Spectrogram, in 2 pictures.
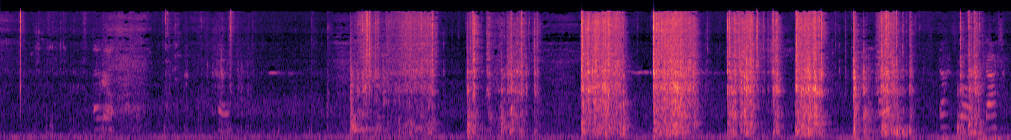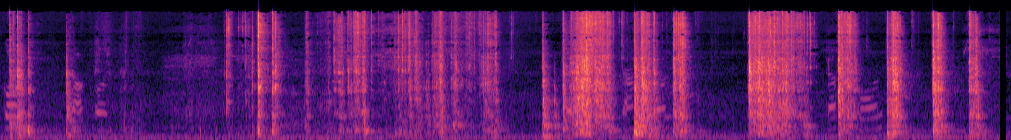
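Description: Shovel scraping and scooping in a wheelbarrow, in short irregular strokes that come thick and fast after about five seconds, over a low steady hum.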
